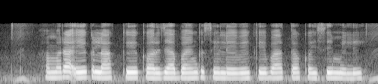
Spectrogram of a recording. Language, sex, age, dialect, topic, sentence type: Bhojpuri, female, 25-30, Southern / Standard, banking, question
